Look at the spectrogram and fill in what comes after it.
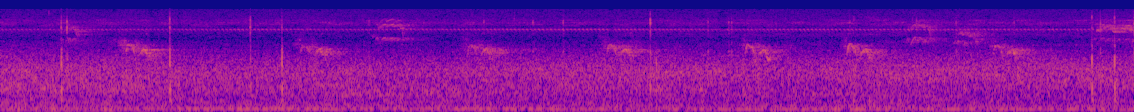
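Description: Outdoor ambience: a small bird's short falling chirp repeated about twice a second over a steady faint background hiss, with a thin, steady high whine.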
